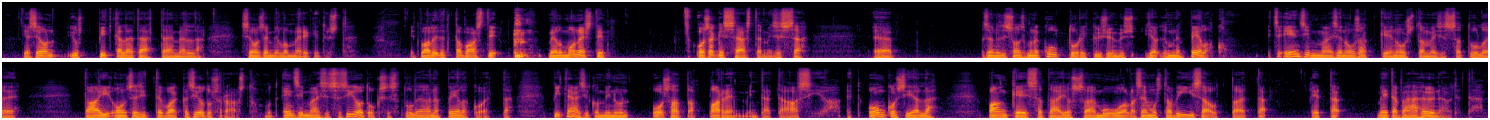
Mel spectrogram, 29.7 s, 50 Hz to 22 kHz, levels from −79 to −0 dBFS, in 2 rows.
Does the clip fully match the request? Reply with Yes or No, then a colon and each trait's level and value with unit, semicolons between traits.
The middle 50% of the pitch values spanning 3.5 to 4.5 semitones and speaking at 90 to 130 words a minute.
No: average, 2.8 semitones; average, 125 wpm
